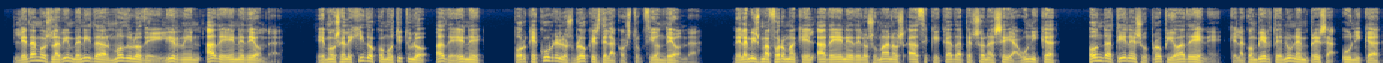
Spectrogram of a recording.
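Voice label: male, Spanish, male, elearning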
